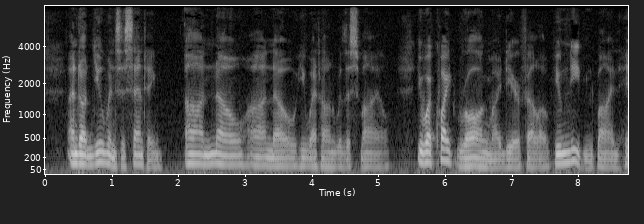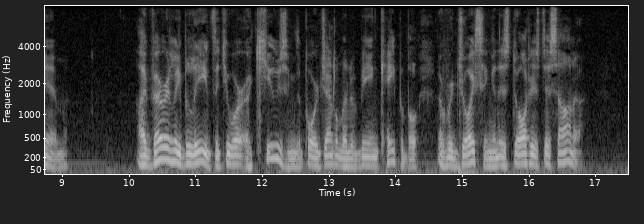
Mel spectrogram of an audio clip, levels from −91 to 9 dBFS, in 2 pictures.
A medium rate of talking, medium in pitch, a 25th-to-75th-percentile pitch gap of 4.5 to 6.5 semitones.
No: average, 150 wpm; low, 105 Hz; wide, 5.5 semitones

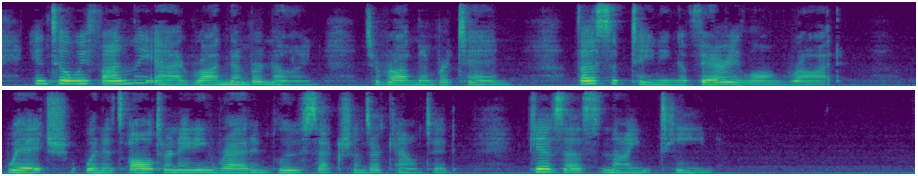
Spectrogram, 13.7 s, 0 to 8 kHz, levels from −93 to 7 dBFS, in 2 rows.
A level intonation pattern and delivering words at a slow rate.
No: average, 3.5 semitones; slow, 130 wpm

